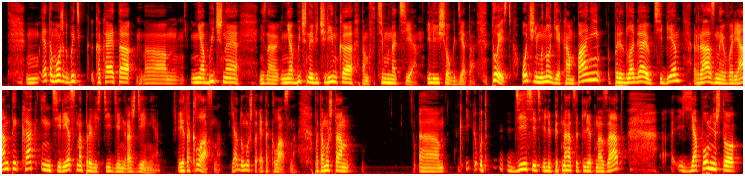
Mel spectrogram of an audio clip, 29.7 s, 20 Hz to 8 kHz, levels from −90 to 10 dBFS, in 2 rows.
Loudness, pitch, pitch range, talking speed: -19 LUFS, 145 Hz, 130-170 Hz, 100 wpm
